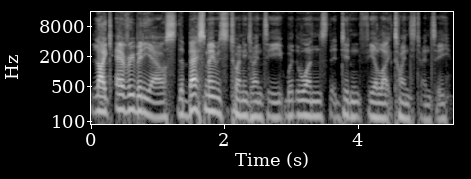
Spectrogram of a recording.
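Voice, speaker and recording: A middle-aged Welshman, who says he doesn't sound Welsh, is a guest on his wife's podcast, joking and teasing as he tells stories in a casual chat. His mid-range voice has a steady, darkish tone and a fairly quick pace. The studio sound is clean with no echo.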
